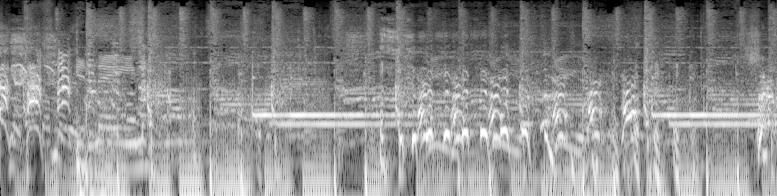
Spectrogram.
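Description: A dog barks loudly in a rapid, repeated string of yaps that runs almost without pause, over a dense, steady background of other sound.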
